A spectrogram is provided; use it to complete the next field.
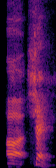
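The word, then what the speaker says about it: chef: الانجليزيه من اصل فرنسي، طبعا يختلف فيها النطق، ويكون السي اتش تنطق كانها سي اتش، يعني ما تنطقش اتش، لا تنطق شيف، شيف، الشيف اللي هو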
